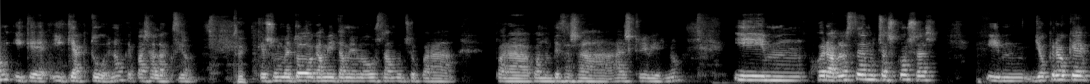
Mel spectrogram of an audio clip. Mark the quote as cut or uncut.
uncut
